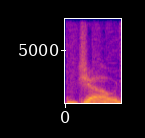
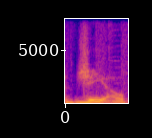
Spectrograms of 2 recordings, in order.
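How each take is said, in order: First: The name is said in an Italian style. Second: The name is said in an English style.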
